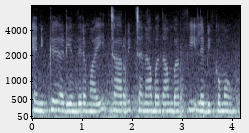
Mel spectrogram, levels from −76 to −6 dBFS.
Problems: constant background noise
